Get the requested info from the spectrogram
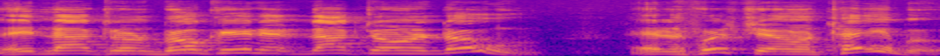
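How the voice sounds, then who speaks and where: Moving at a moderate pace, a man speaks in a high, bright, sharp voice with ordinary pitch variation. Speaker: former bootlegger. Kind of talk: life story interview. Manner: halting, repetitive.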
